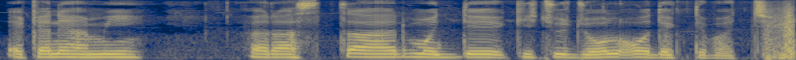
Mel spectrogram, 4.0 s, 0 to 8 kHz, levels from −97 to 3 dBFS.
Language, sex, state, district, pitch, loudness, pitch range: Bengali, male, Assam, Hailakandi, 150 Hz, -18 LUFS, 135-155 Hz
